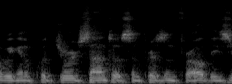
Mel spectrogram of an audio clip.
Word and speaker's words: Santos: No, but but Sarrentos, is that how you say his name? Santos.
